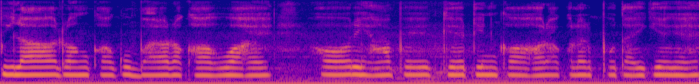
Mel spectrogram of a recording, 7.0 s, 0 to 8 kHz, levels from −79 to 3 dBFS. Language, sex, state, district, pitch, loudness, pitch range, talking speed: Hindi, female, Bihar, Sitamarhi, 225 Hz, -28 LUFS, 220-230 Hz, 165 wpm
